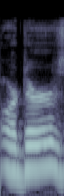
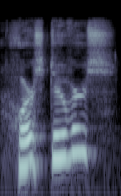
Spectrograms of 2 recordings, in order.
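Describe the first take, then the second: First: It is said with a French pronunciation. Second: It is said as English spelling suggests. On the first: The speaker calls it right. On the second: The speaker calls it wrong.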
